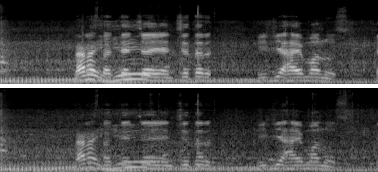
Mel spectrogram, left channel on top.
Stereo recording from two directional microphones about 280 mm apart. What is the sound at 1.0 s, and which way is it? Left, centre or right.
Speech, centre.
